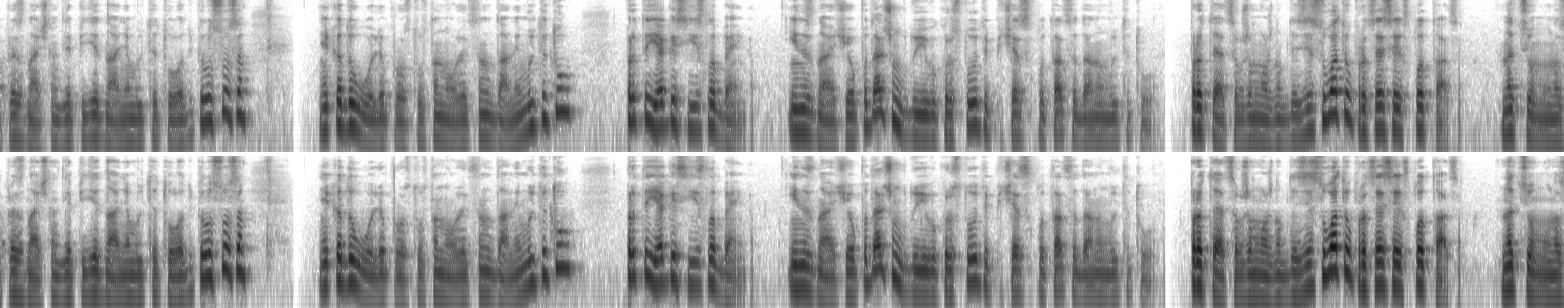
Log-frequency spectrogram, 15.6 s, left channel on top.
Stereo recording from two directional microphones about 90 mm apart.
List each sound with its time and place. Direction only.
0.1 s speech: 35° right (ahead or behind)
3.2 s speech: 5° right (ahead or behind)
3.9 s speech: 5° left (ahead or behind)
4.2 s speech: 5° right (ahead or behind)
4.4 s speech: 10° left (ahead or behind)
11.9 s speech: 45° right (ahead or behind)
